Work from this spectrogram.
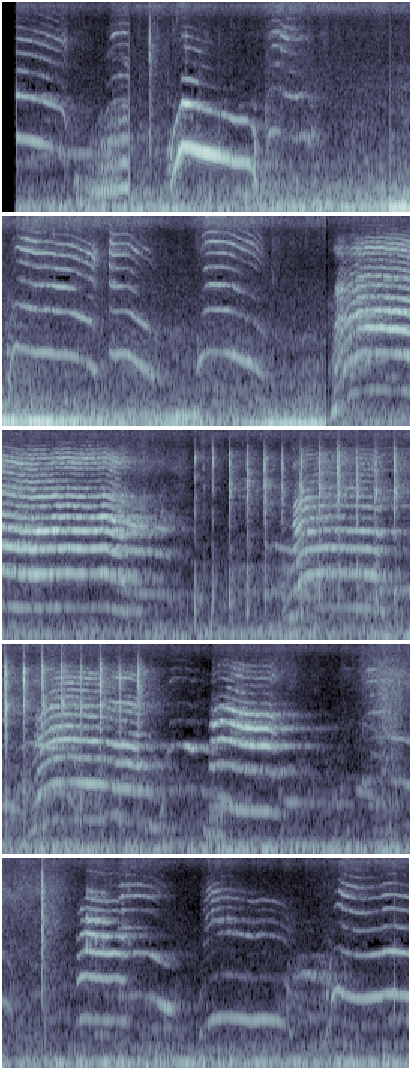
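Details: Several domestic cats, four in total, meowing loudly when wanting something such as food or attention; overlapping harmonic meows, some short and rising, others long and drawn out, with a run of sharp clicking taps midway and a steady high electrical whine.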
